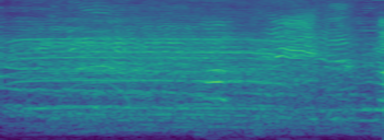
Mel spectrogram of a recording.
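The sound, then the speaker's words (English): An audience of adults, asked for their best animal sound, all imitate a cow's moo at once, their overlapping drawn-out voices merging into a loud, steady wash of sound with no pauses. “They all do a cow.”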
